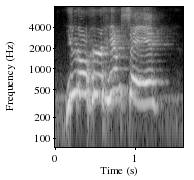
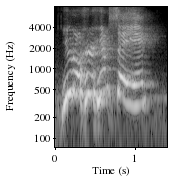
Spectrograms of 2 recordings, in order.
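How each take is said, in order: Both takes have the same delivery.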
